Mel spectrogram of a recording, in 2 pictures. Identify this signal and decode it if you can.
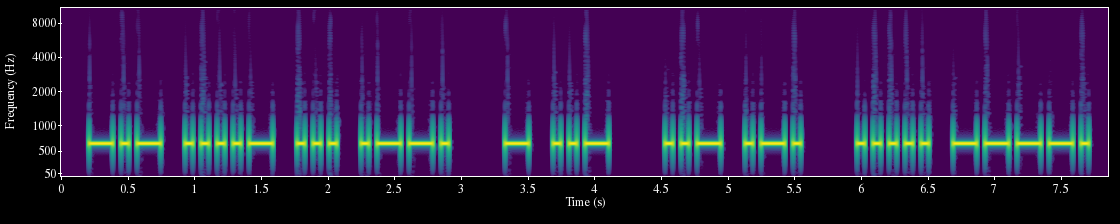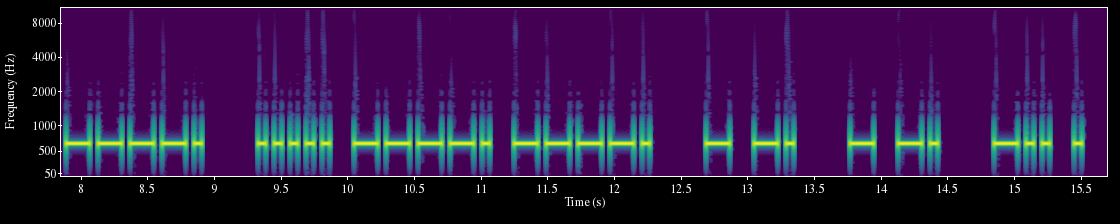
Morse code, heard as a keyed tone, about 20 wpm, 650 Hz. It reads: K4SP TU UR 599 599 TN TN DE
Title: POTA QSO Practice - 20wpm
